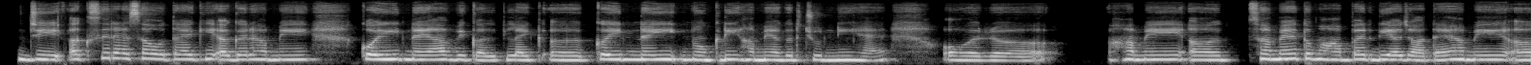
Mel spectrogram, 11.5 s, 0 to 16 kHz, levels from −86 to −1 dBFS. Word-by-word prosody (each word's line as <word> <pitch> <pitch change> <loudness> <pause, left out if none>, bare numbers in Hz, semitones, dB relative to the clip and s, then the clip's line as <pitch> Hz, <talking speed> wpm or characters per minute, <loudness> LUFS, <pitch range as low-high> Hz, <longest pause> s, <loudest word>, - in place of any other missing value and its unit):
जी, 225 -1 +2
अक्सर 265 +5 -2
ऐसा 270 -1 +1
होता 245 -1 -2
है 235 - 0
कि 245 +2 -2
अगर 220 +1 0
हमें 220 0 -1 0.4
कोई 235 -1 +4
नया 220 0 +1
विकल्प 195 -3 -2
लाइक 205 0 -1
अ, 210 -3 -5 0.3
कोई 235 -1 +4
नई 230 +1 +3
नौकरी 210 +1 +1
हमें 210 -1 +2
अगर 200 0 +1
चुननी 200 0 +1
है 190 +1 -4 0.4
और 195 -1 -2 1.0
हमें 225 -1 0
अ, 210 -1 -1 0.2
समय 255 0 +3
तो 265 - +1
वहाँ 220 -3 0
पर 235 -2 0
दिया 215 0 +2
जाता 200 -2 -2
है, 210 - 0
हमें 220 -2 +1
अ, 210 - -5
220 Hz, 165 wpm, -20 LUFS, 205-235 Hz, 1.0 s, कोई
